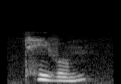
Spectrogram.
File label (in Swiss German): "hewamm", Bas Rhin; medecine; sage femme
